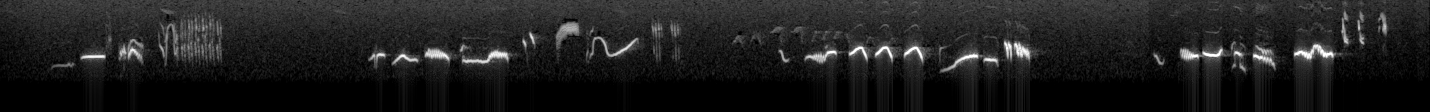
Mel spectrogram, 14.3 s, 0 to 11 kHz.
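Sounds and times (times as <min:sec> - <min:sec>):
common blackbird singing fluty whistled phrases: 0:00.6 - 0:02.3, 0:03.7 - 0:10.4, 0:11.6 - 0:14.0.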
